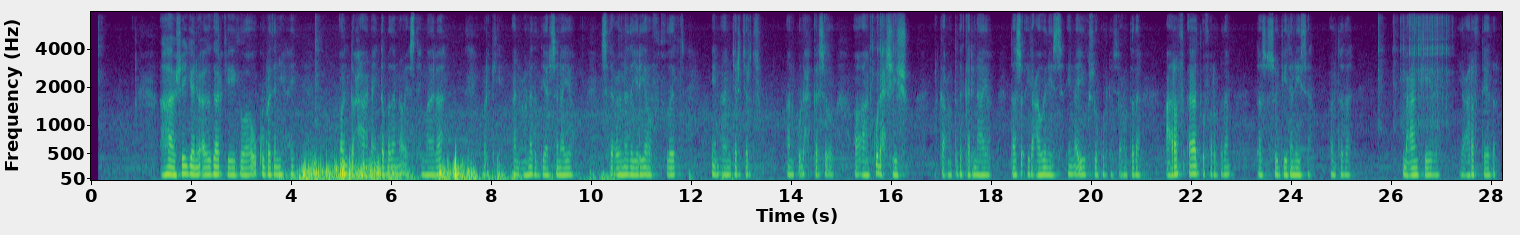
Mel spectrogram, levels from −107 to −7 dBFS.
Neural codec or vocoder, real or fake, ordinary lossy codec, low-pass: none; real; none; none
